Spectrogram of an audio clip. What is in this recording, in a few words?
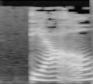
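"diao", Mandarin Chinese, third tone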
